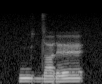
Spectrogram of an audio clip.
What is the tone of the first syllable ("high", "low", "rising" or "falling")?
low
